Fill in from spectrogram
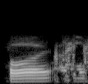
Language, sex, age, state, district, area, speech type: Santali, male, 30-45, Odisha, Mayurbhanj, rural, conversation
